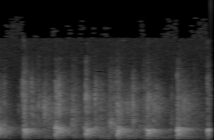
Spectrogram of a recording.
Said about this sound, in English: Yeah, you can clap. You can praise God.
